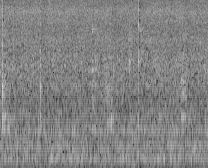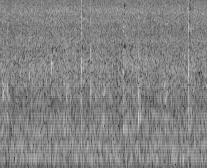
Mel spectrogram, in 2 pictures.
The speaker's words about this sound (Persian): تقریباً سی الی چهل ثانیه که همش بزنید. بعد همه جای قابلمه‌تون رو هم بزنید که این با پیازتون کاملا مخلوط بشه.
